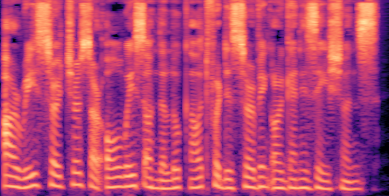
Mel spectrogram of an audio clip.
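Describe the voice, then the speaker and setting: A woman's voice: deep voice, normal speed, a little mellow, no echo, close to an everyday voice. A businesslike female foundation representative from an audiobook, acted by a woman narrator. She speaks formally, and the recording is very dry. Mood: formal, polite.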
